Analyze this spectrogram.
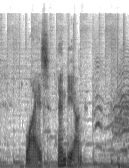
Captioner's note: children going "ahhh"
